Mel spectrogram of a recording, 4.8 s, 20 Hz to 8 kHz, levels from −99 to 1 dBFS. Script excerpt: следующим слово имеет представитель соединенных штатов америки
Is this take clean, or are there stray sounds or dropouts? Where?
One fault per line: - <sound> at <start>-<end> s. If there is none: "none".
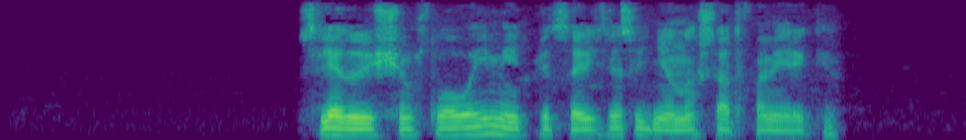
none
